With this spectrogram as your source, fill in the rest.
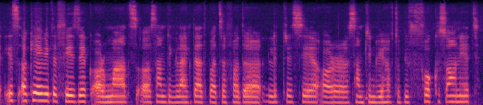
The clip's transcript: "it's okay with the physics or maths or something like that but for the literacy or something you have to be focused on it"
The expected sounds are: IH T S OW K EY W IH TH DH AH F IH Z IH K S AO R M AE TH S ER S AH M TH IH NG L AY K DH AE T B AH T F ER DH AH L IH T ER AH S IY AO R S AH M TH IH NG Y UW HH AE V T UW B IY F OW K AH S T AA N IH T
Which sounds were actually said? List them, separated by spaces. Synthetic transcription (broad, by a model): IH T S OW K EY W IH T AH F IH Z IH K AO R M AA T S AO S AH M T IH NG L AY K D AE T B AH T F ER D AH L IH T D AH S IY AO R S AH M T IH NG Y UW HH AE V T UW B IY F OW K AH S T AA N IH T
